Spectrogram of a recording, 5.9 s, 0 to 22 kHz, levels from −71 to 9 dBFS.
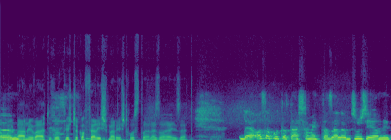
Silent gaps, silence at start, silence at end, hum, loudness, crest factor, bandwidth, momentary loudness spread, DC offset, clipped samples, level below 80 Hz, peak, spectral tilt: none; 0 s; 0 s; none; -13 LUFS; 12 dB; 15.5 kHz; 15 LU; 0.5%; under 0.1%; -44 dBFS; -2 dBFS; -5.5 dB/octave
